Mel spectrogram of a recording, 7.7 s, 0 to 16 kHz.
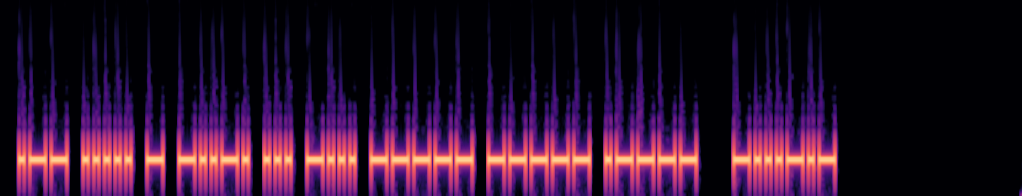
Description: Morse code, heard as a keyed tone, about 30 wpm, 700 Hz. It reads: W5T/SB001 <BK>
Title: SOTA QSO Practice 30wpm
